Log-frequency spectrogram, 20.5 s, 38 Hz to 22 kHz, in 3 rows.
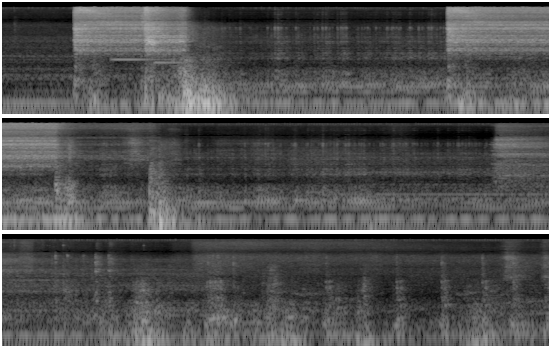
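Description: Inside a Tobu 10030 series electric train car above its line breaker: a steady low rumble from the train, broken by two loud bursts of hiss, each about two seconds long, and a couple of heavy thumps.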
